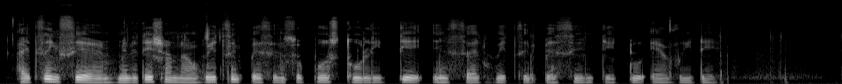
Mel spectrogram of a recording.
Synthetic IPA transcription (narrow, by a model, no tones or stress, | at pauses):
ajtʰĩŋksemɛditeʃɔ̃nawetʰĩŋpɛsɛ̃nsɔpostʰulideĩnsaɪdwetʰĩŋpɛsɛ̃nd̥ed̥uʔɛvɹide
